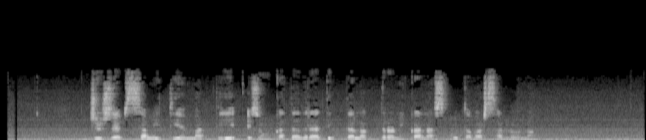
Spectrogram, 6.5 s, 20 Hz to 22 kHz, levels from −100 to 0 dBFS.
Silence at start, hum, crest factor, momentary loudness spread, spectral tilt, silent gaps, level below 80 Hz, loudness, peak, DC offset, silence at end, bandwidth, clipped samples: 0.1 s; none; 18 dB; 19 LU; -3 dB/octave; none; -64 dBFS; -26 LUFS; -10 dBFS; under 0.1%; 0 s; 11.5 kHz; under 0.1%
